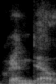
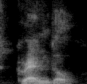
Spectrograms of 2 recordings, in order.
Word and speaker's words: Grendel: But it's not Grendel, it's Grendel, with the emphasis on the first syllable.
